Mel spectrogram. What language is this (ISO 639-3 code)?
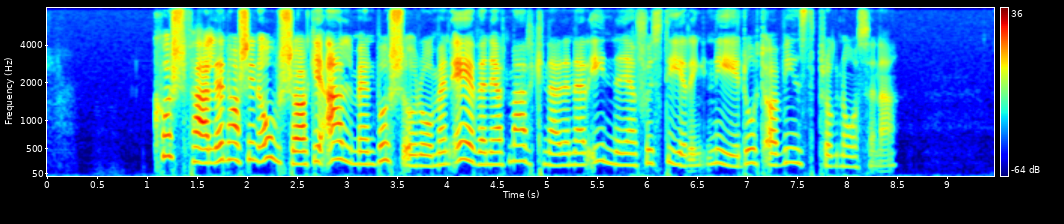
swe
